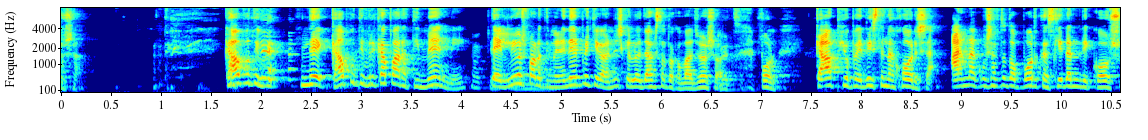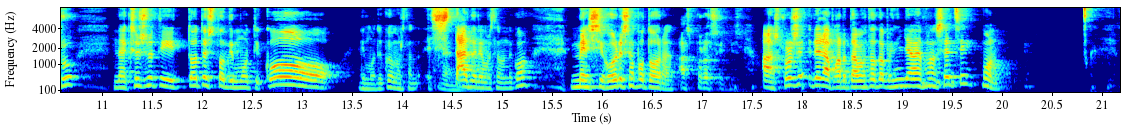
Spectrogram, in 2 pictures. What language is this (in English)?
Greek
